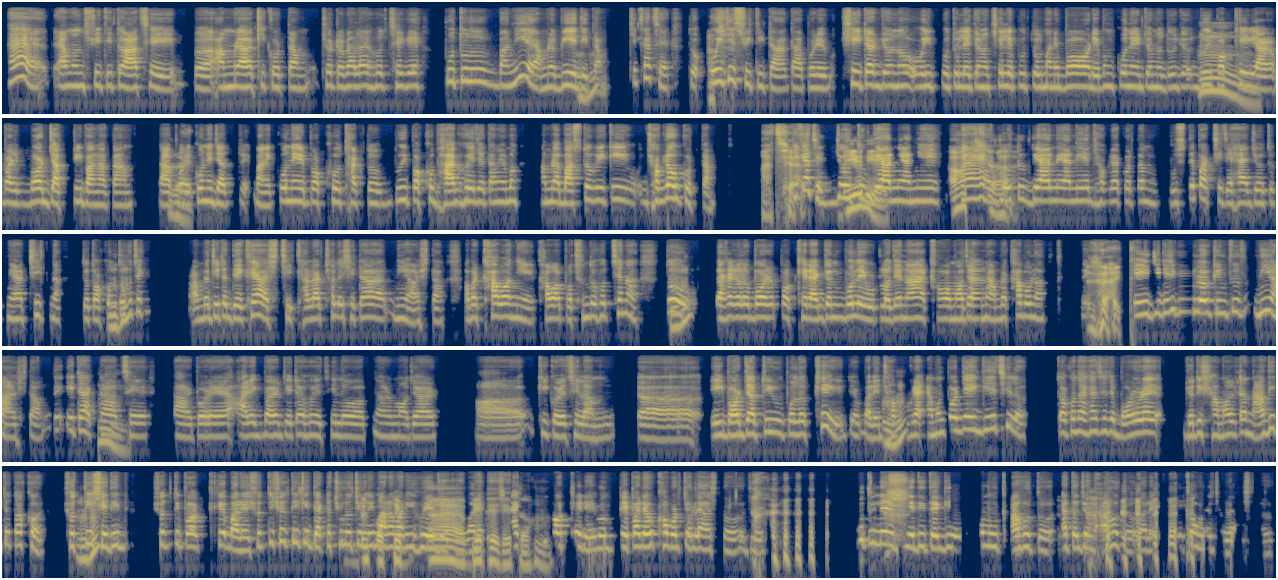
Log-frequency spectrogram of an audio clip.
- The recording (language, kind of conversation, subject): Bengali, podcast, শিশুকাল থেকে আপনার সবচেয়ে মজার স্মৃতিটি কোনটি?
- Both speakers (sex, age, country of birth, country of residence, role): female, 40-44, Bangladesh, Finland, guest; male, 20-24, Bangladesh, Bangladesh, host
- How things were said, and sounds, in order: laughing while speaking: "আচ্ছা, বিয়ে নিয়ে? আচ্ছা"; laughing while speaking: "রাইট"; laughing while speaking: "মানে এক পক্ষের এবং পেপারেও খবর চলে আসতো যে"; chuckle; laughing while speaking: "পুতুলের বিয়ে দিতে গিয়ে অমুক … খবরে চলে আসতো"; chuckle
